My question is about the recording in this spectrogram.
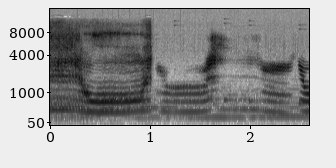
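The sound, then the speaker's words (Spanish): A voice imitates an ambulance siren with loud, wavering wails: a long sustained tone, then several shorter swoops that rise and fall in pitch, with no ordinary speech. “Bueno, un día un señor que tenía una ambulancia se cansó de tener que ir con la ventana abierta gritando cada vez que tenía una emergencia y puso una cosa que sonaba así.”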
